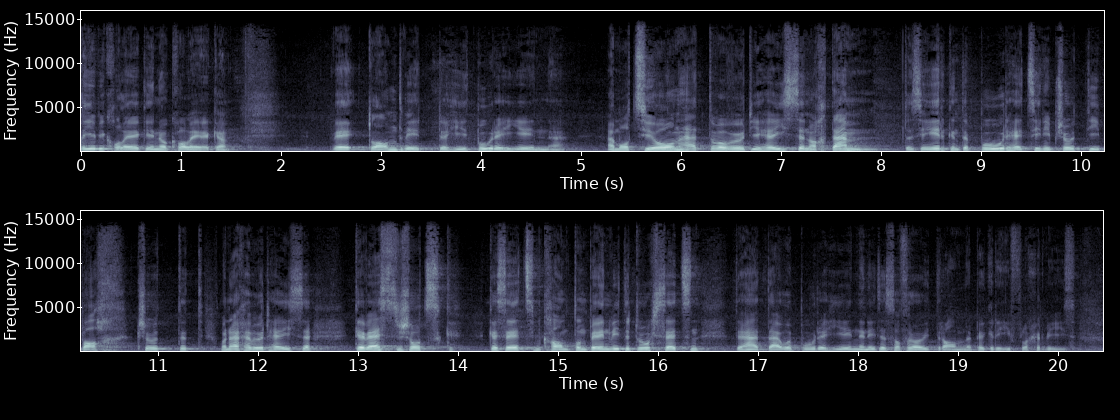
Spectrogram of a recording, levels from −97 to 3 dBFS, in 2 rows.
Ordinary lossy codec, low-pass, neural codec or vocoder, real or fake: none; 14.4 kHz; none; real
